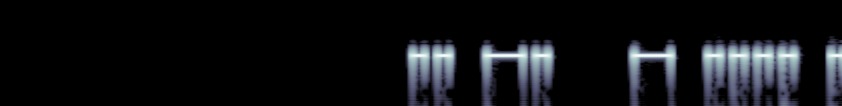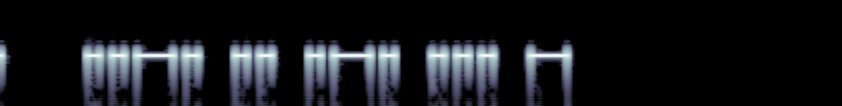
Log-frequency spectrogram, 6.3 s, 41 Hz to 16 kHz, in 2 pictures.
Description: Morse code, heard as a keyed tone, about 25 wpm, 700 Hz. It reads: IN THE FIRST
